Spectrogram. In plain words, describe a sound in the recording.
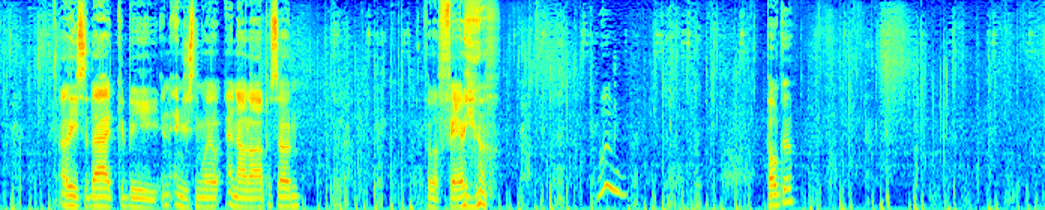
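Horse hooves thud in a steady gallop over grass and dirt.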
